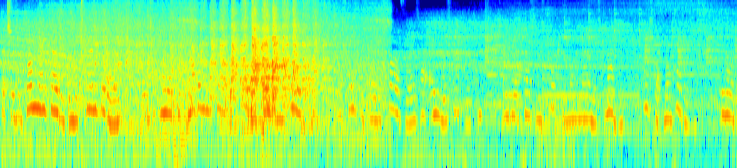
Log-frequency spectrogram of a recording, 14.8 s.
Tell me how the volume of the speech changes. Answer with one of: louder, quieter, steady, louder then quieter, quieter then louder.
quieter.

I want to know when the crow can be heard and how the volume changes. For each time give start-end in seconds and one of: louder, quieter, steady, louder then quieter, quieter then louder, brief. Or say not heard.
not heard.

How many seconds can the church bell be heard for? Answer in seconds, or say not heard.
5 s.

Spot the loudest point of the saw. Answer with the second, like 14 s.
5 s.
